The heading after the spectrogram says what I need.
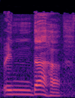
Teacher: नून साकिन को इख़फ़ा के साथ पढ़ा जाएगा। इख़फ़ा कहते हैं नाक में आवाज़ ले जाकर गुनगुनाना।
